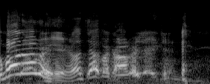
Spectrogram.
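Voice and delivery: very high, loud, angry, swooping hollering yell. Retelling standing outside the trailer calling a driver over: imitating own past yelling. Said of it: "pointing and yelling, like".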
